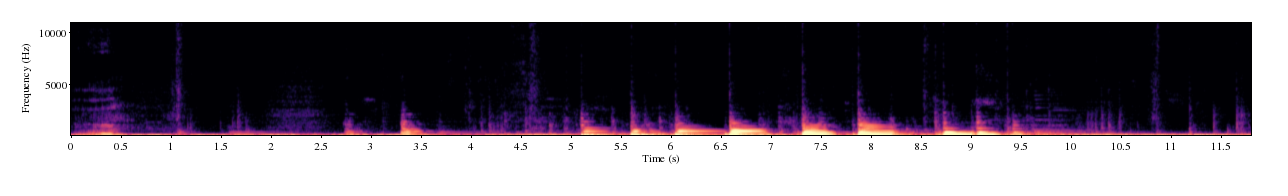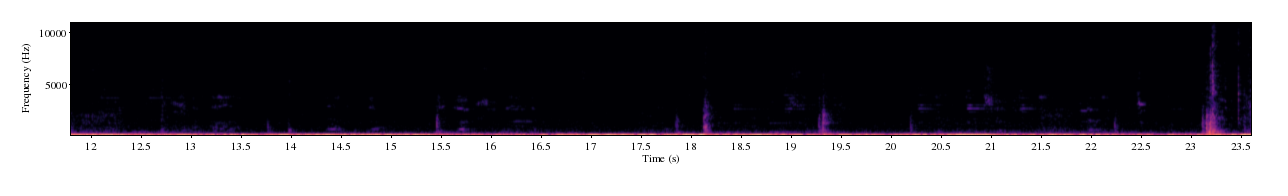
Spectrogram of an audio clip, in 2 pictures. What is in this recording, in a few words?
Bass Room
